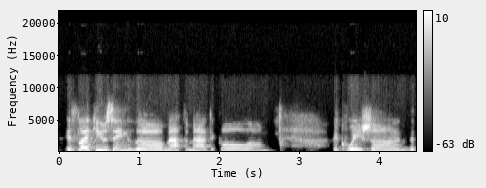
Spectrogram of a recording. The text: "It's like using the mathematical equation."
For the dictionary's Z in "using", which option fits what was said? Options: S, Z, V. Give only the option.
Z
